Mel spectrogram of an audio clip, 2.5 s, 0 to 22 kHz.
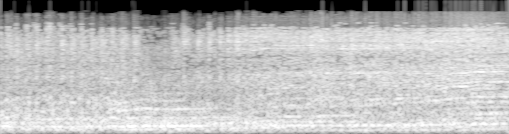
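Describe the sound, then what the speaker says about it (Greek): Motorcycles of riders Berdes and Fragkiadakis setting off at a race start, loud buzzing high-revving engines blaring continuously throughout, harsh and close. "Στο 31ο και 32ο δευτερόλεπτο ακούγεται ξεκάθαρα ο θόρυβος από τις μοτοσικλέτες των Μπερδέ Φραγκιαδάκη που ξεκινούν τον αγώνα"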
